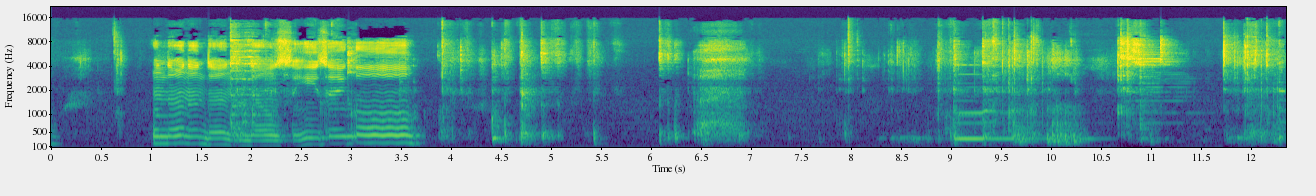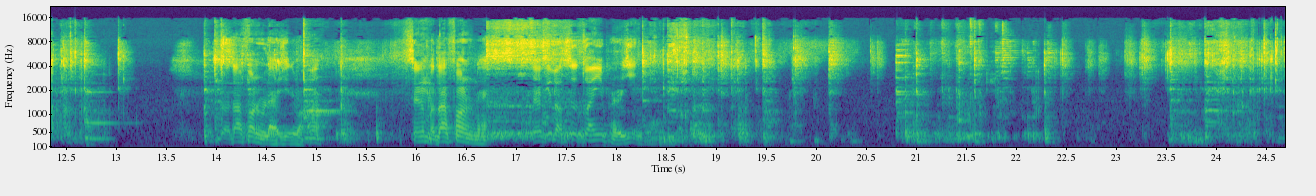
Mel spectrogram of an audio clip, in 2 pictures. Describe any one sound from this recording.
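Dry kibble pours and rattles into a metal bowl.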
